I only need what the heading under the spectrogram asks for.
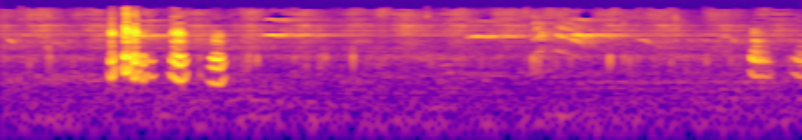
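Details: Green parakeet while feeding gives a quick burst of four loud nasal harmonic notes in under a second, then quiet hiss and one softer note near the end.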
